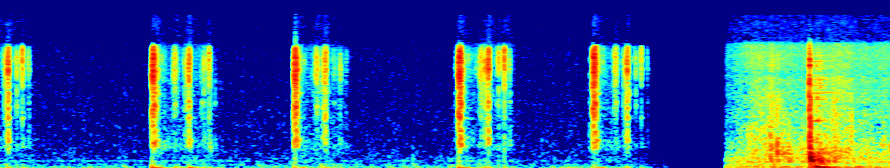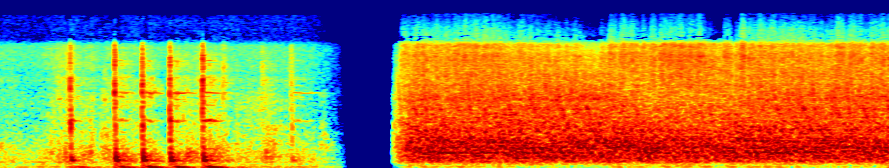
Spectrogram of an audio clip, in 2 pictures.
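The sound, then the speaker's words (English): Drumming from a tense film soundtrack starts as sparse clusters of sharp strikes. A denser passage of rapid hits follows, and it ends in a loud, sustained wash of noise. “So here's just a bunch of drumming.”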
